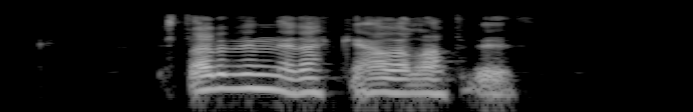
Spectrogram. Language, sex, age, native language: Icelandic, male, 18-19, Icelandic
